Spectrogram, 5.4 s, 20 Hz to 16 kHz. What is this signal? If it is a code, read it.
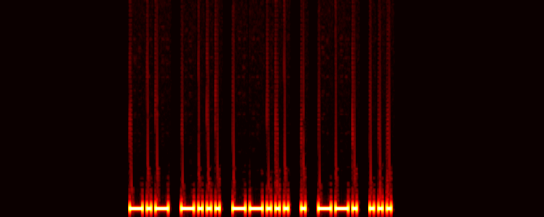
Morse code, heard as a keyed tone, about 28 wpm, 700 Hz. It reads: KB7EGS
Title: USA Call Signs - 6 Characters - 28wpm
